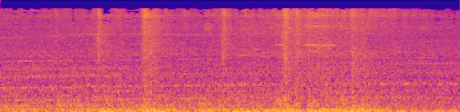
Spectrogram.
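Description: Loose fittings on a bus rattle and clatter.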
